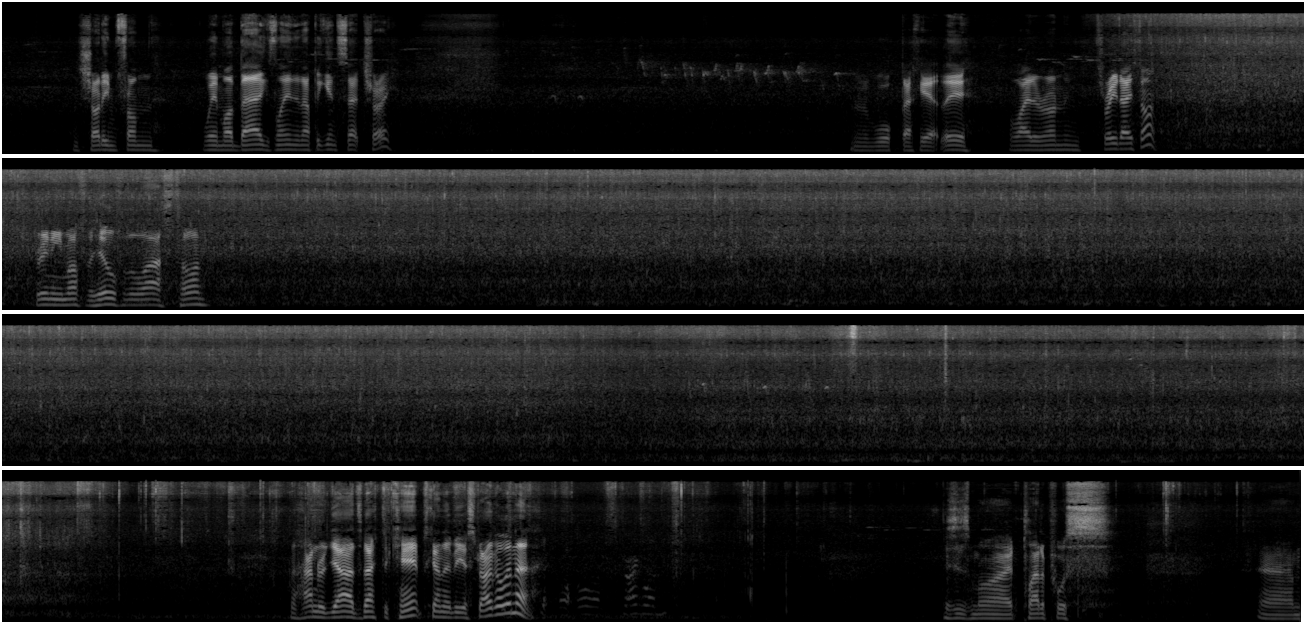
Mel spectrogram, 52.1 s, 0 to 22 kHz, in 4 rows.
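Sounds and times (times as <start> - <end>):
water rushing over stones: 11.1 - 40.3.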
